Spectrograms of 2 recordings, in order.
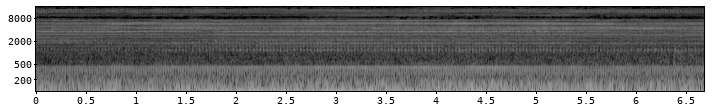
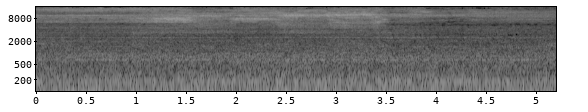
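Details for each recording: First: Robinair refrigerant recovery machine compressor running with fans off during recovery, about 10 psi tank and 40 psi low side: low steady hum with faint even pulse, no rattles or knocks; compressing normally. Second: Robinair refrigerant recovery machine under diagnosis: as a tight hose fitting is loosened, a steady high hiss swells then eases, leftover freon escaping that the compressor was unable to pull out.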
